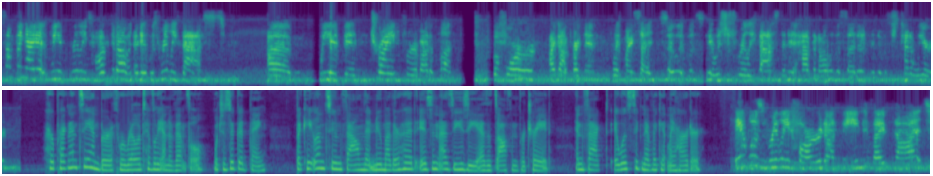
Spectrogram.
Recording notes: This episode's audio is a bit rough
